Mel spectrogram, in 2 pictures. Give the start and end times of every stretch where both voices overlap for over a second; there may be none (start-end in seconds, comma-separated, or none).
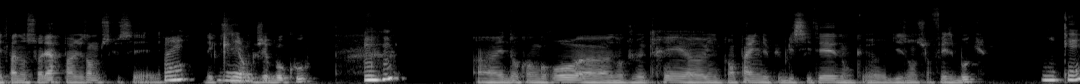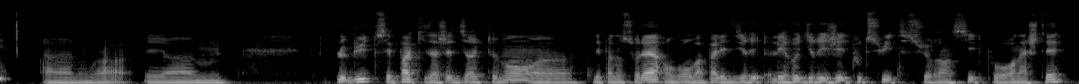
none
